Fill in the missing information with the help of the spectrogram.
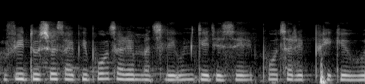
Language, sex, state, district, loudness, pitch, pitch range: Hindi, female, Arunachal Pradesh, Papum Pare, -20 LUFS, 225 Hz, 215-235 Hz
